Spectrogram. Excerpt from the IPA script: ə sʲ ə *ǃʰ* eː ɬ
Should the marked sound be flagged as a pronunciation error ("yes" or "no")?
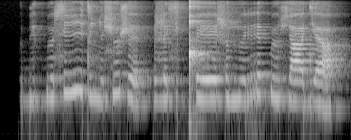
no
